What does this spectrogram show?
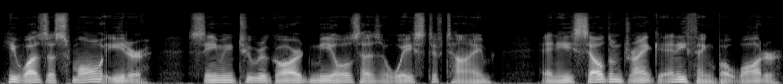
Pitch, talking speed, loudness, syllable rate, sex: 90 Hz, 160 wpm, -19 LUFS, 4.2 syllables/s, male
